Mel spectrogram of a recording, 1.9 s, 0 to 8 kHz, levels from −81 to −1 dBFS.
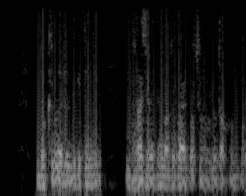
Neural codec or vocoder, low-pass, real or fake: none; 7.2 kHz; real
